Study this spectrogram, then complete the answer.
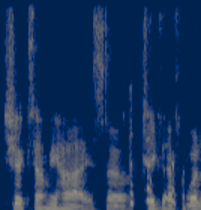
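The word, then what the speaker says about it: Csikszentmihalyi: figure out I know I had to write it down phonetically which is which is just chick s me high so take that for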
